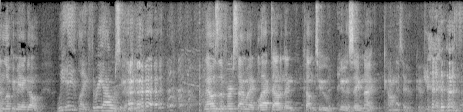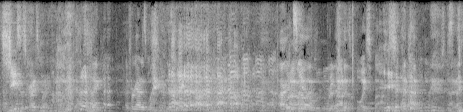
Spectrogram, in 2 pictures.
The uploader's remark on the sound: Podcasting in front of a live audience. "On the Scene" crowd reporter. Performed and recorded at Z's Bar and Restaurant in Grand Rapids, MI.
